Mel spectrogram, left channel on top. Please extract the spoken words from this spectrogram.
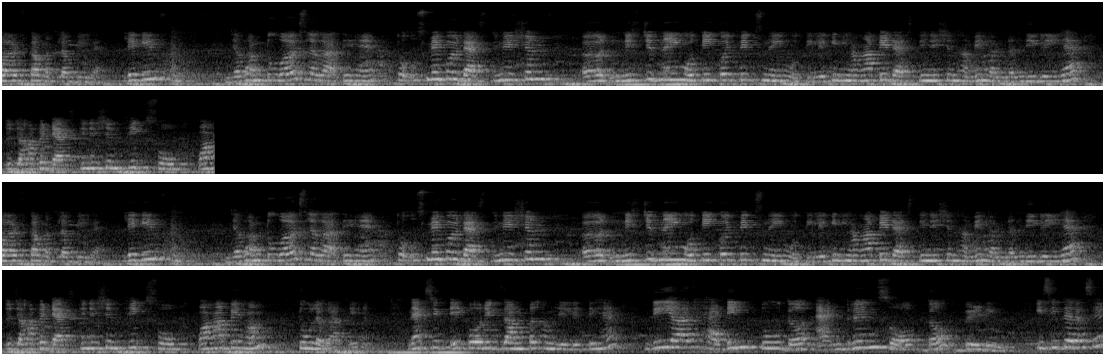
का मतलब भी है। लेकिन जब हम टूवर्ड्स लगाते हैं तो उसमें कोई डेस्टिनेशन निश्चित नहीं होती, कोई फिक्स नहीं होती। लेकिन यहाँ पे डेस्टिनेशन हमें लंदन दी गई है, तो जहाँ पे डेस्टिनेशन फिक्स हो वहाँ पे हम टू लगाते हैं। नेक्स्ट एक और एग्जांपल हम ले लेते हैं, we are heading to the entrance of the building. इसी तरह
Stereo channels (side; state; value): left; drops out; at 13.2 s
